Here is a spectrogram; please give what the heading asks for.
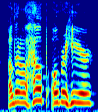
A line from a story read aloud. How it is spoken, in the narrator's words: she cried, not quite disguising her disgust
